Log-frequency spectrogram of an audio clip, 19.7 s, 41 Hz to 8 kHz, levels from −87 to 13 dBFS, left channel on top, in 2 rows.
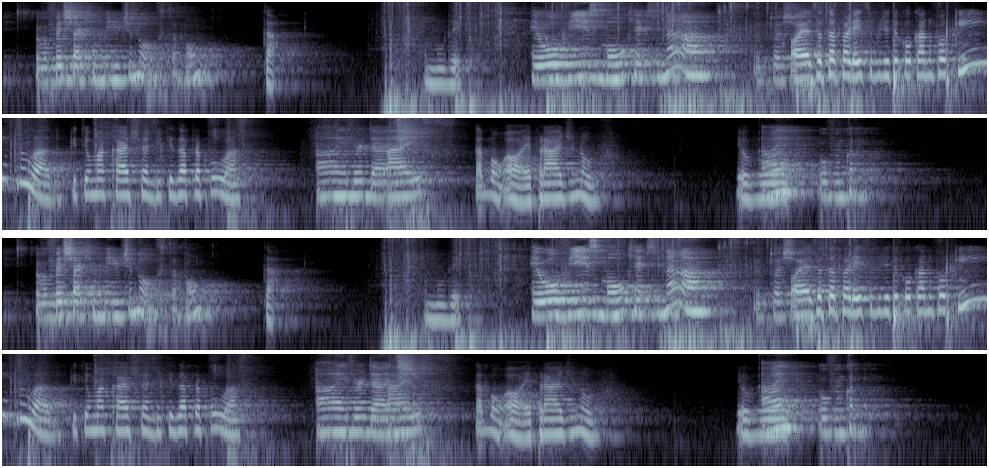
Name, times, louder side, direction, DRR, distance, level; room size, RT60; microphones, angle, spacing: voice 1, 0.3-2.0 5.3-7.1 7.5-8.1 13.0-14.0 17.4-18.4, right 1 dB, 20° right, 2 dB, 4.5 m, -21 dB
sound 1, 3.8-4.2 4.5-9.0 9.4-9.5 9.9-10.3 10.8-11.5 11.9-12.5 13.0-13.4 13.7-14.3, left 1 dB, 15° left, 2.9 m, -33 dB
voice 2, 4.2-4.6 7.9-12.3 13.7-14.1 14.6-15.8 17.2-17.7, left 2 dB, 30° left, 10 dB, 1.0 m, -21 dB
25.0 x 22.5 x 8.7 m, 1.2 s
head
